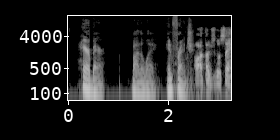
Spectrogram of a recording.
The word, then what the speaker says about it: Herbert: uh by the way herbert in french is pronounced hair bear by the way in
